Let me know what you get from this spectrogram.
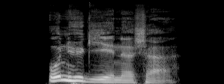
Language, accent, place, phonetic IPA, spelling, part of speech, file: German, Germany, Berlin, [ˈʊnhyˌɡi̯eːnɪʃɐ], unhygienischer, adjective, De-unhygienischer.ogg
- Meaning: 1. comparative degree of unhygienisch 2. inflection of unhygienisch: strong/mixed nominative masculine singular 3. inflection of unhygienisch: strong genitive/dative feminine singular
